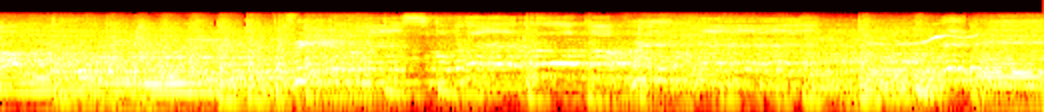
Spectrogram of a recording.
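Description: Live band playing a rock-style song loud and steady, with a male lead singer singing into a microphone over the instruments.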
